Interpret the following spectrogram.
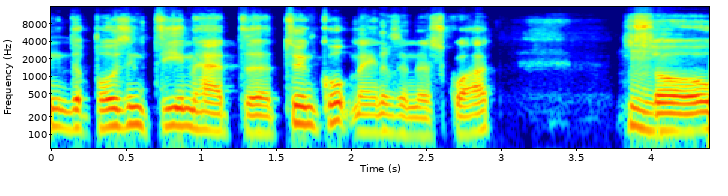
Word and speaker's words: Koopmeiners: I would like you to repeat slowly and loudly how you pronounce Koop Miners, please. Okay, I'll try. It's koopmijners. I love it. I love native speakers pronounce. I'm guessing you're very close to uh, the Dutch pronunciation.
